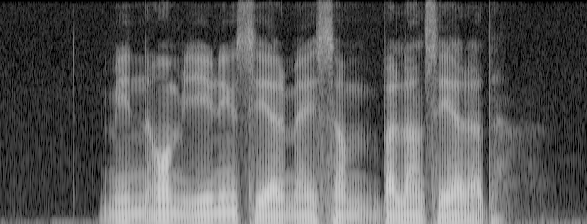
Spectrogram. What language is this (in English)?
Swedish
